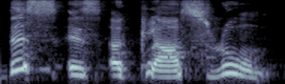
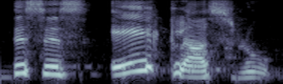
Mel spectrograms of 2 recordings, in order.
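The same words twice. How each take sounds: First: The article 'a' is a short, weak 'uh' sound. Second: The article 'a' is a full 'ay' sound. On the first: The speaker calls it right. "suppose I say" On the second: The speaker calls it wrong. "Many people say, ... because we learned alphabet A"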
